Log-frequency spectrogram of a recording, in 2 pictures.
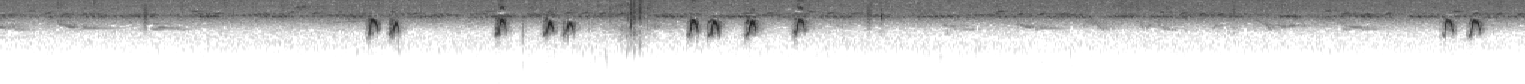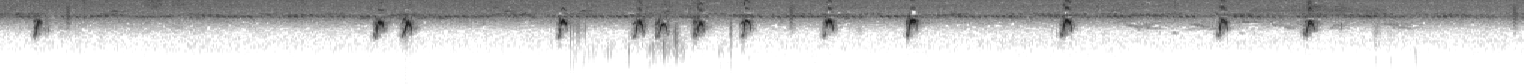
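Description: Small songbirds giving short, sharp chip calls in loose clusters, about two dozen in all, each note dropping quickly in pitch. Under them runs a steady, high hiss.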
